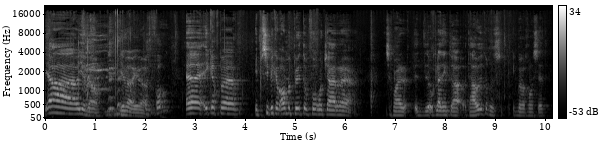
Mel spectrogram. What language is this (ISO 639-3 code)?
nld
